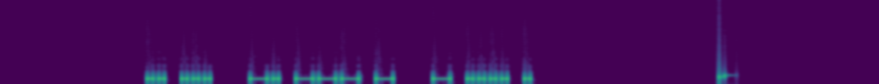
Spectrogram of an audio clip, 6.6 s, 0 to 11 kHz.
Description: Morse code, heard as a keyed tone, about 28 wpm, 700 Hz. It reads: IS NOT THE
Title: Sets of 3 Words 28wpm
